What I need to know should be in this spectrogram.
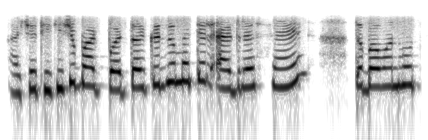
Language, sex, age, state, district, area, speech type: Kashmiri, female, 18-30, Jammu and Kashmir, Pulwama, rural, conversation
